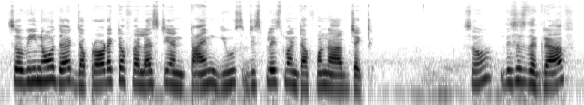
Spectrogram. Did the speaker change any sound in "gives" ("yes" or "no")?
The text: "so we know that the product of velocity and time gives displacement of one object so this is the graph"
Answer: yes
